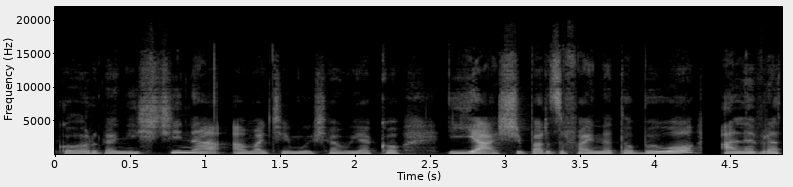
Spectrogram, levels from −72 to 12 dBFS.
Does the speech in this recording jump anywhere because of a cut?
no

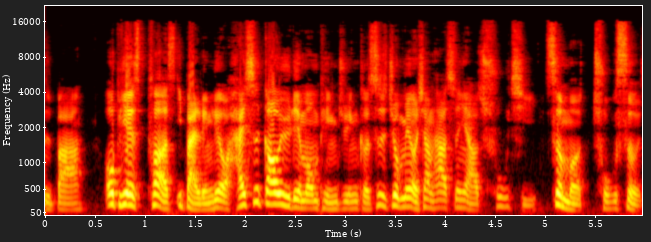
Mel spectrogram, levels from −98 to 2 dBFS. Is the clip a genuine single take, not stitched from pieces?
yes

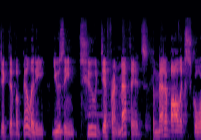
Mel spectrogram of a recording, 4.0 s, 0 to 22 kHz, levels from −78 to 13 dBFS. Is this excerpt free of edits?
no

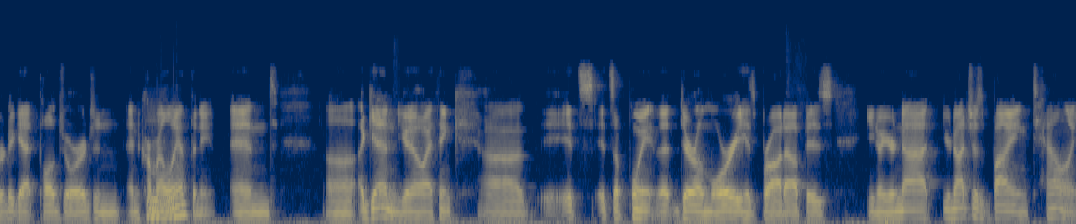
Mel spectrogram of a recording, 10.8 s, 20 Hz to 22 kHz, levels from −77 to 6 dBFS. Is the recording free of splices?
yes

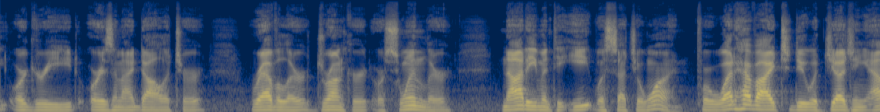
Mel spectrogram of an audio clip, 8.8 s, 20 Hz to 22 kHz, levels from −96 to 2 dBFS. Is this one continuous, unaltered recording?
no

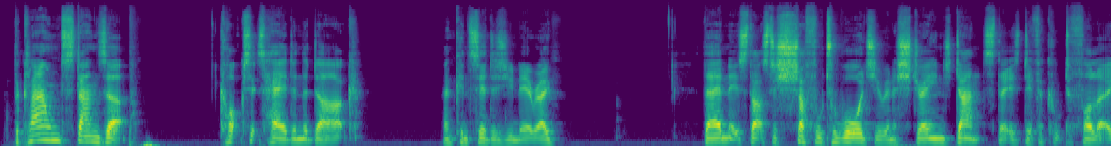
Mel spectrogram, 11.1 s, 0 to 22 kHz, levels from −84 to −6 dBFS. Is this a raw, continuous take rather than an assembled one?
yes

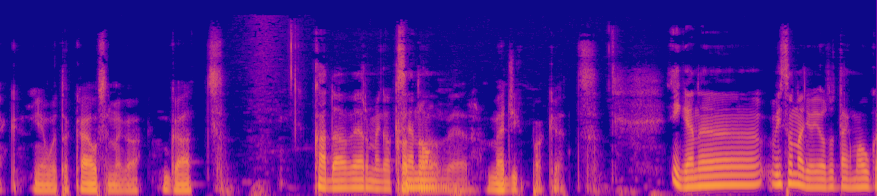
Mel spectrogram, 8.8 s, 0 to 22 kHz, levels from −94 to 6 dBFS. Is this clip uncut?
no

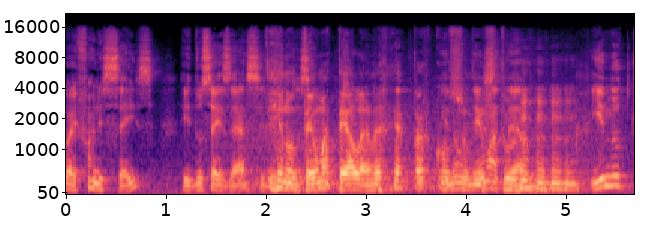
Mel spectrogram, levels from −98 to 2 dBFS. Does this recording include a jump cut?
no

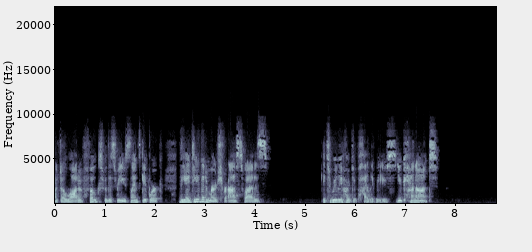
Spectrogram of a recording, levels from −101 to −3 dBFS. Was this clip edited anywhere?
yes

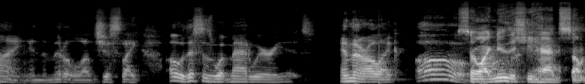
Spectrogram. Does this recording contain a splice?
yes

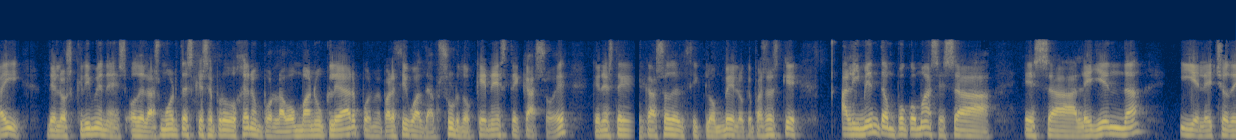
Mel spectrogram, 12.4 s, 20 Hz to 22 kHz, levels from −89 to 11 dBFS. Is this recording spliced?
no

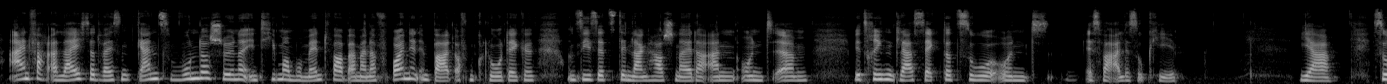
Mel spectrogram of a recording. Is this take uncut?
yes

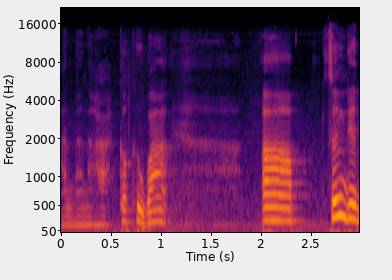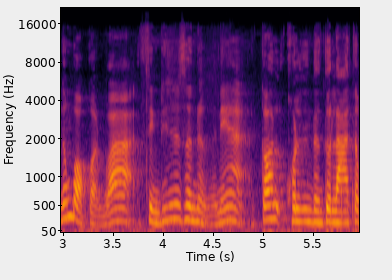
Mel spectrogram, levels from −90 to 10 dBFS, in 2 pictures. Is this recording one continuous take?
no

